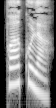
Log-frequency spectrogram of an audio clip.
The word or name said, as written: ಪಕಳಿ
